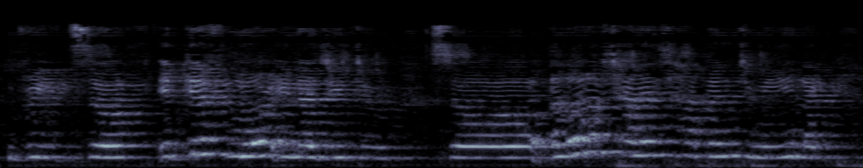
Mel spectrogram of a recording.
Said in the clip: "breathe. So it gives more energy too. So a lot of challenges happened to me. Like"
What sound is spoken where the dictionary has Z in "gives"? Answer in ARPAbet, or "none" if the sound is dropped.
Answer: none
